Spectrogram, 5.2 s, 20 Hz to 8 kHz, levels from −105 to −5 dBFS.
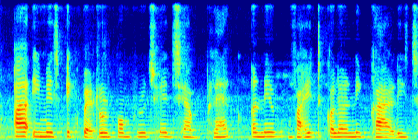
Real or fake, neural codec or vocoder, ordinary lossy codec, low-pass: fake; codec, 16 kHz, 16 kbps, FunCodec, trained on LibriTTS, 50 frames a second; none; none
